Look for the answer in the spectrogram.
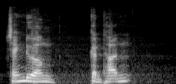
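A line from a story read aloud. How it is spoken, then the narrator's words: Yelling. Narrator (Vietnamese): Bản tử vẫn còn gào lên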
